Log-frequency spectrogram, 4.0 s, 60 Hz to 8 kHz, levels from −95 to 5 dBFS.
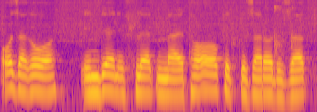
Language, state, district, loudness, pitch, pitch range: Kokborok, Tripura, West Tripura, -13 LUFS, 140 Hz, 130-145 Hz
